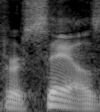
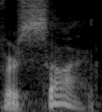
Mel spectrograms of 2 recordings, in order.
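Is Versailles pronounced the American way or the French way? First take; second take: American; French. First: It is said with a local American pronunciation. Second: It is said with a French pronunciation. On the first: This is the local Ohio town's name. "called Versailles" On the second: This is the name of the French palace. "the French palatial pronunciation"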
